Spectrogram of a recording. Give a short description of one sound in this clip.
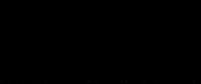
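Trading cards rustle and click as a hand handles them.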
